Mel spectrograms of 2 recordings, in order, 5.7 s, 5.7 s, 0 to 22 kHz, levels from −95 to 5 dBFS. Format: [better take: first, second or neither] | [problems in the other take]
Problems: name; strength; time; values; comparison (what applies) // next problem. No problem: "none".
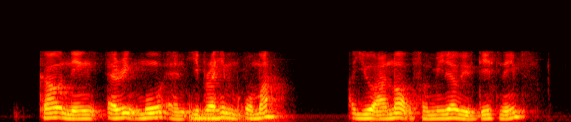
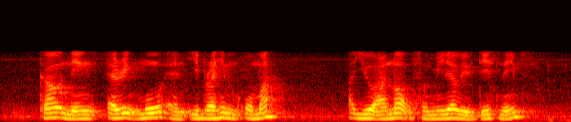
second | noise reduction (neural mask model RNNoise)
